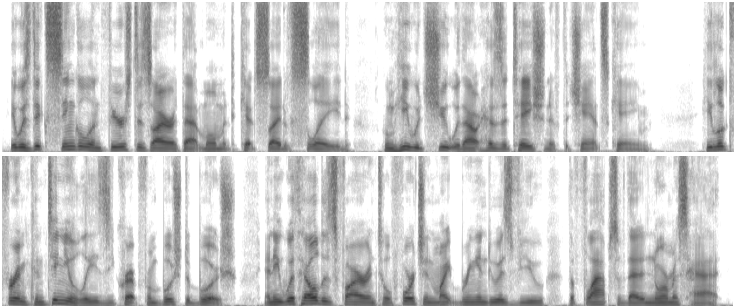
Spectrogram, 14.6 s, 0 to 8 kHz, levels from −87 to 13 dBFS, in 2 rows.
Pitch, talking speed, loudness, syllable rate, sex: 110 Hz, 225 wpm, -20 LUFS, 5.9 syllables/s, male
